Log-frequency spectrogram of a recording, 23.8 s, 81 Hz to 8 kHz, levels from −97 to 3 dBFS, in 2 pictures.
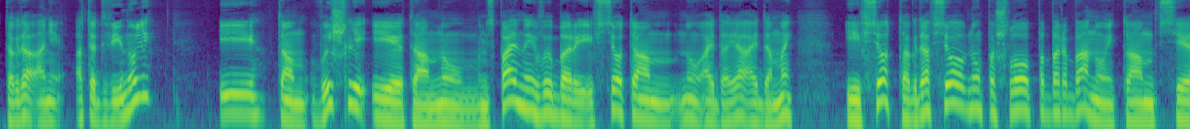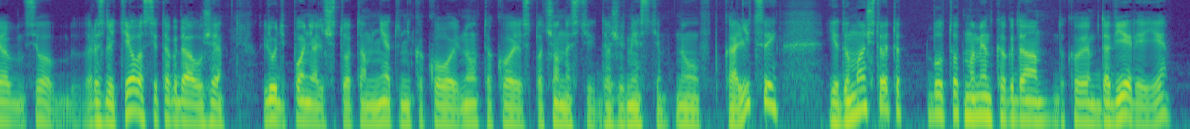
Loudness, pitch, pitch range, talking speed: -17 LUFS, 110 Hz, 95-130 Hz, 155 wpm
